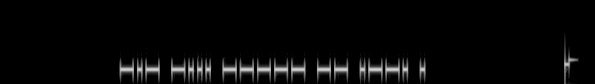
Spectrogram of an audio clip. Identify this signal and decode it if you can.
Morse code, heard as a keyed tone, about 28 wpm, 700 Hz. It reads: KB0MPE
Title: USA Call Signs - 6 Characters - 4x Character Spacing - 28wpm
